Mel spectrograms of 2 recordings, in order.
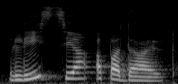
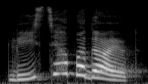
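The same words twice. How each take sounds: First: It is said with a falling, statement-like tune. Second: It is said with a surprised, questioning tune. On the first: The speaker reports what is happening. "видите опадающую листву и пишете в тетради" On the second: The speaker is surprised and asks whether it is happening. "удивленно спросите вы"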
